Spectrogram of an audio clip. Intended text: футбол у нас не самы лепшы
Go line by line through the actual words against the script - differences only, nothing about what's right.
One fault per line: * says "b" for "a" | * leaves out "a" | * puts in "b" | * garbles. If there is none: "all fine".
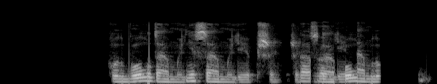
* says "самы" for "нас"
* garbles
